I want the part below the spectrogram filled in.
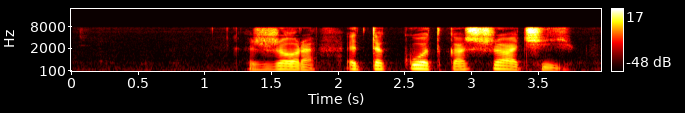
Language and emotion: Russian, angry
